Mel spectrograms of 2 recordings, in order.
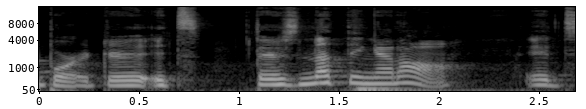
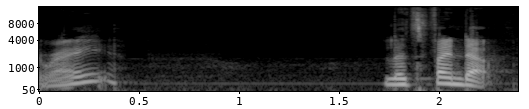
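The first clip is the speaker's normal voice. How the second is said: normal talking voice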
